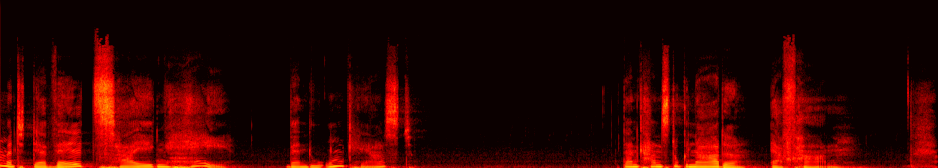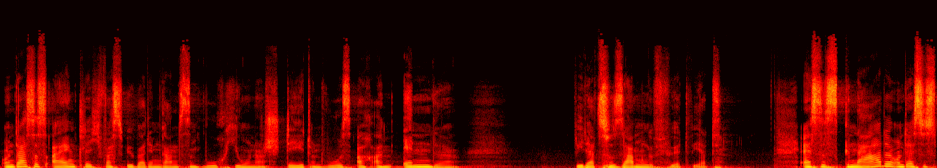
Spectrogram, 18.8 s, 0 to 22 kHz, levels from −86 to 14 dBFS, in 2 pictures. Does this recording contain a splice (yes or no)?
no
